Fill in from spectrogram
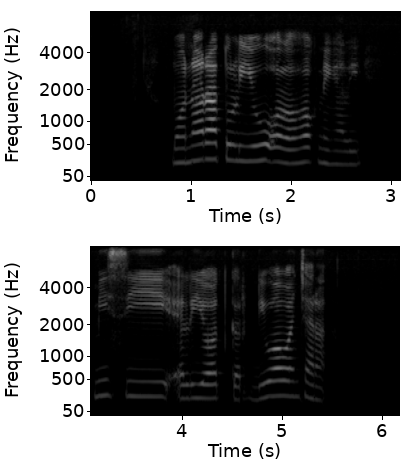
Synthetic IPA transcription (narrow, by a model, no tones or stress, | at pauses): mɔnaɾat̪uliuɔlɔɦɔk̚niŋali | misiɛliɔt̪̚kɨrdiwawaɲt͡ʃaɾa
